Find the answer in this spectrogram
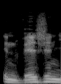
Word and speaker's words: NVZN: So, it's actually pronounced Envision.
